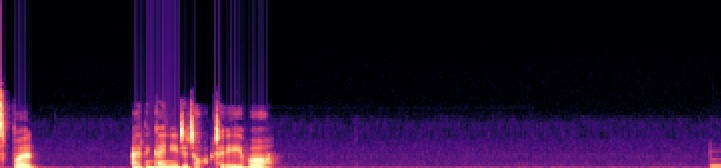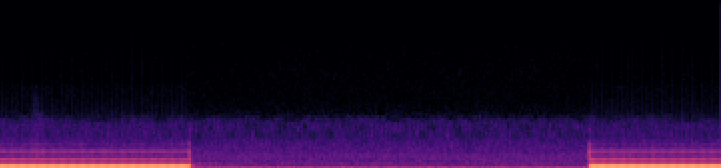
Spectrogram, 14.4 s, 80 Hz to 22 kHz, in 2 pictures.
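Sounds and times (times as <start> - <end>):
speech: 0.0 - 0.5, 1.3 - 2.8
telephone tones on a landline call that cannot be completed: 7.1 - 9.1, 13.1 - 14.4.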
